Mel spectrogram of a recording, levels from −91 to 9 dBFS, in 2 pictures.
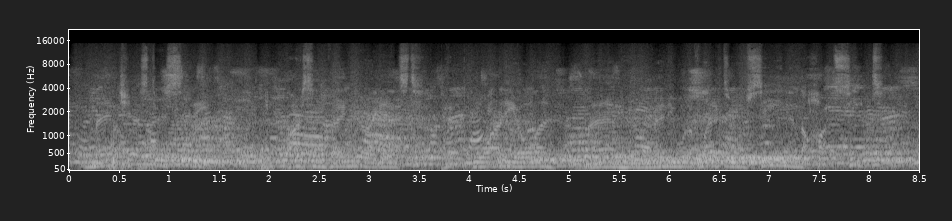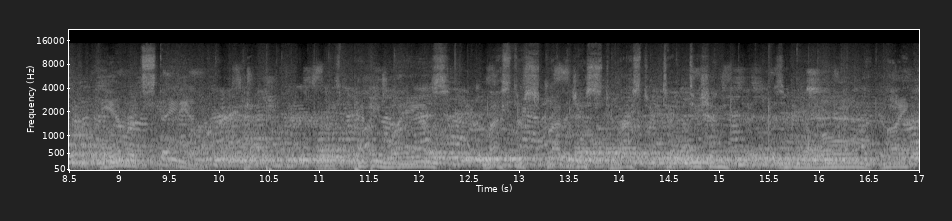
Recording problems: chatter from many people; very loud; throughout; 5 dB above the speech

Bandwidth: 14.5 kHz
